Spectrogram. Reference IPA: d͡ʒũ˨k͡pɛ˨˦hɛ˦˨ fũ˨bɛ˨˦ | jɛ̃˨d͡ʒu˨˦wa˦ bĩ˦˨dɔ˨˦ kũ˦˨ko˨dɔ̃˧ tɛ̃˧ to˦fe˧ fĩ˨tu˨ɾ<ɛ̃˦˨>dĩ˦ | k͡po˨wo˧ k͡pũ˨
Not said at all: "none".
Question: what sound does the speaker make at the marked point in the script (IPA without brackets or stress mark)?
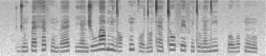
ɛ̃˨˦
